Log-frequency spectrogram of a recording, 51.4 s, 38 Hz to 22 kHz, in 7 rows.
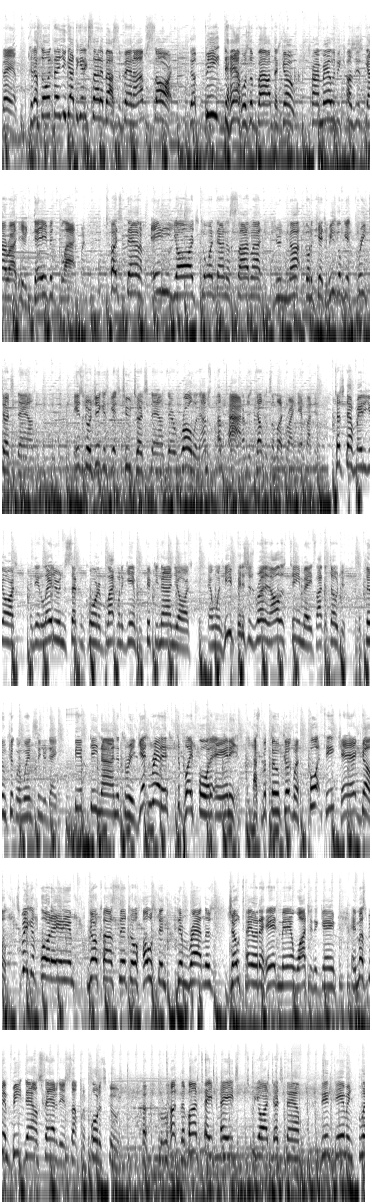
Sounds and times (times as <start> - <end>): Speech: 0.0 - 15.4, 16.2 - 51.4
Music: 0.0 - 51.4.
